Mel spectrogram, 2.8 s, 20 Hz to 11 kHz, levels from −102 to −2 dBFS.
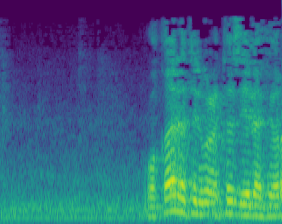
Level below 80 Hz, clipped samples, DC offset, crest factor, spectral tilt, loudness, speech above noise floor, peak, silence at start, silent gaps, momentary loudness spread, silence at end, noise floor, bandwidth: -54 dBFS; under 0.1%; under 0.1%; 18 dB; -6 dB/octave; -18 LUFS; 21 dB; -2 dBFS; 0.05 s; none; 22 LU; 0 s; -38 dBFS; 8.8 kHz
